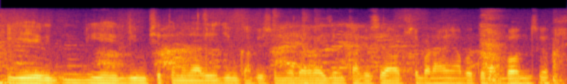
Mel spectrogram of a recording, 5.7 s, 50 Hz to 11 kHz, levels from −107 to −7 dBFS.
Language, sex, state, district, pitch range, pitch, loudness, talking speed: Hindi, female, Bihar, Purnia, 95-100 Hz, 95 Hz, -16 LUFS, 230 wpm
